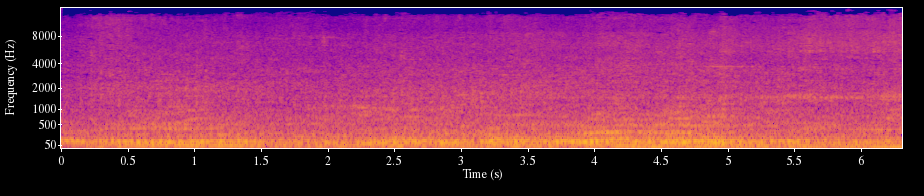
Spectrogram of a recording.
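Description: Street traffic: motor vehicle engines running and passing by, a low rumble that swells a little around the middle.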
